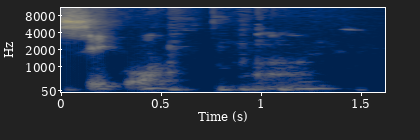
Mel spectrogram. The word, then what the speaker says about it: SQL: company analyzing whatever data they all pronounce it sequel so sql is how this is pronounced and how you should pronounce it in order to make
